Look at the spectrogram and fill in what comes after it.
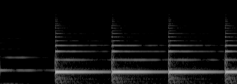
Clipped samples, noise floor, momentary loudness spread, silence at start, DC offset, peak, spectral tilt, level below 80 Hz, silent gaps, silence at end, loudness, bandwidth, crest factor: under 0.1%; -53 dBFS; 4 LU; 0 s; under 0.1%; -16 dBFS; -3 dB/octave; -70 dBFS; none; 0 s; -28 LUFS; 9.6 kHz; 12 dB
